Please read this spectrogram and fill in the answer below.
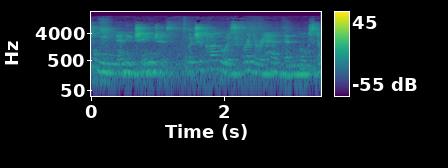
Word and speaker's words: Chicago: This word is pronounced as Chicago, right? Not Chicago, like the usual Asian how we speak.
